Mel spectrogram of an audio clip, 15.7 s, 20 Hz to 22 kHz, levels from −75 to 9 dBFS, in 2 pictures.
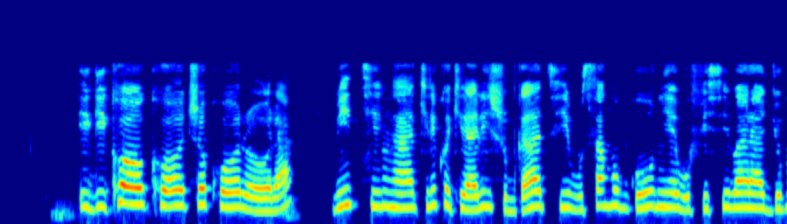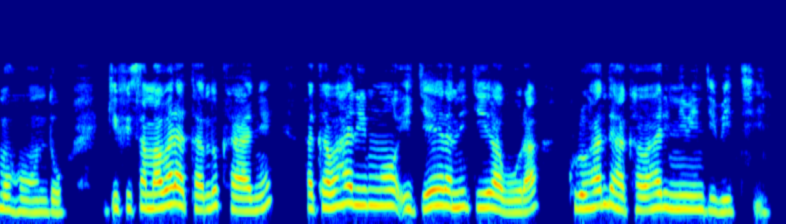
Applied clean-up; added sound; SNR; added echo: none; none; none; none.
